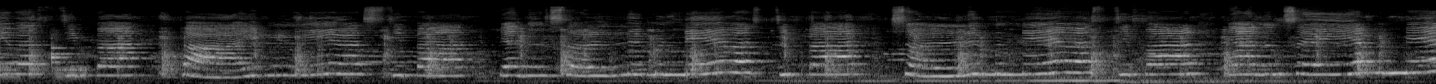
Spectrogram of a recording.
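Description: A preschool girl singing a Tamil song solo, one voice in phrases a second or two long with short breaths between.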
